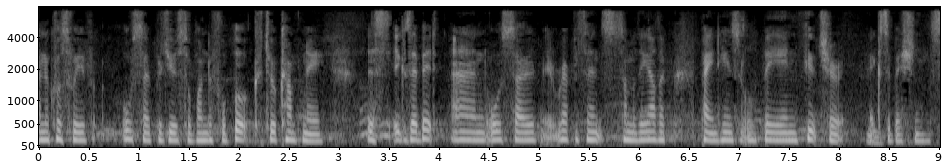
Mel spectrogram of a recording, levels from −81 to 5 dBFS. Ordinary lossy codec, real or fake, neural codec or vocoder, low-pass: MP3, 32 kbps; real; none; 7.2 kHz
